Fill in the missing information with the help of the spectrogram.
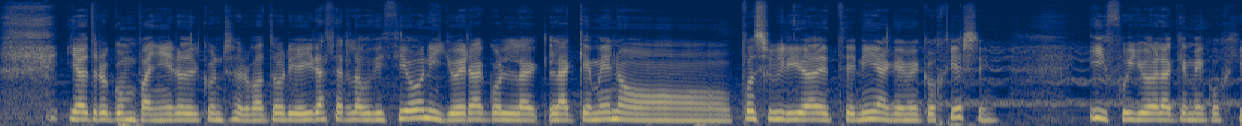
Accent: Jaén, Andalusia, Spain; Yo soy de Jaén.

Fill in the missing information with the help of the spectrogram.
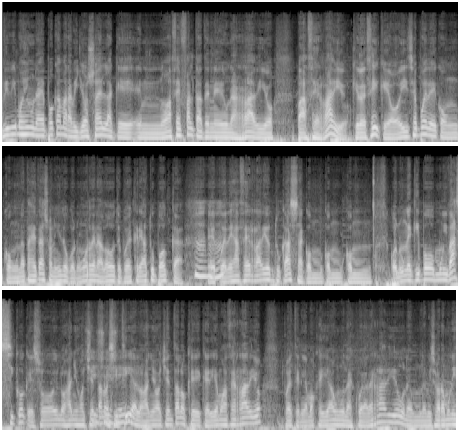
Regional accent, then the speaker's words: Cádiz, Andalusia, Spain; yo soy una persona que soy de Cádiz y le gusta el carnaval

